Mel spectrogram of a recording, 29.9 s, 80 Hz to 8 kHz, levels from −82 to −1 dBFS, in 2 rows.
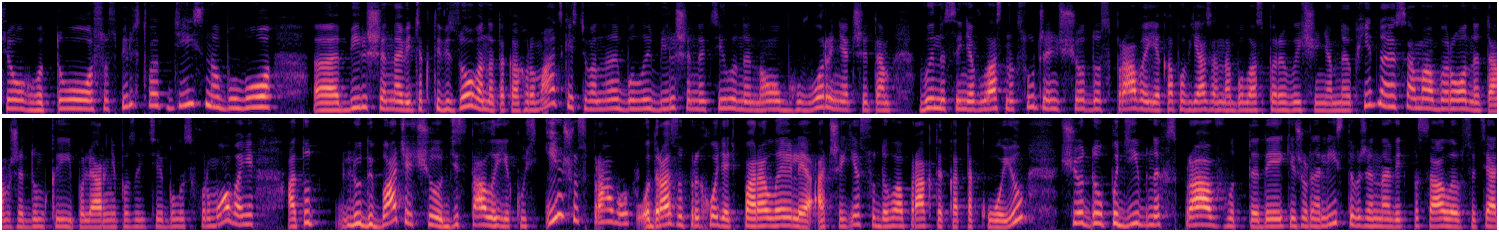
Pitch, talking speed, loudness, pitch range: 215 Hz, 135 wpm, -27 LUFS, 195-240 Hz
